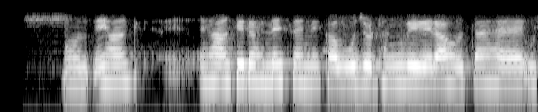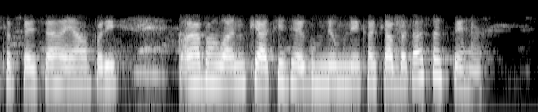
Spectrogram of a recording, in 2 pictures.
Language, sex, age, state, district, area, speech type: Hindi, female, 18-30, Bihar, Vaishali, rural, conversation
